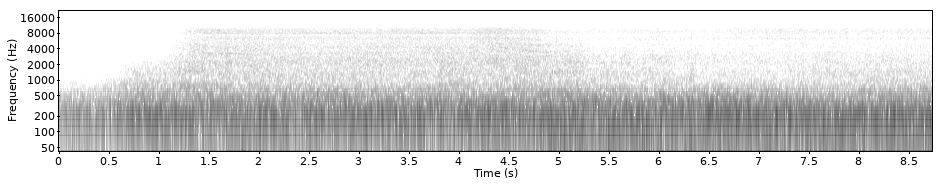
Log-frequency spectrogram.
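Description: An F-35 stealth jet in the war game Broken Arrow makes a loud, steady broadband roar that swells in within the first second and holds unbroken, like a continuous close flyby rush.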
